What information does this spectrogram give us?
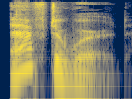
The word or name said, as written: afterward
